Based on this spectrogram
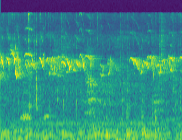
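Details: Coloured budgerigar chicks make high, sliding chirps and a few lower squeaks, overlapping over a humming background with light rustles.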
